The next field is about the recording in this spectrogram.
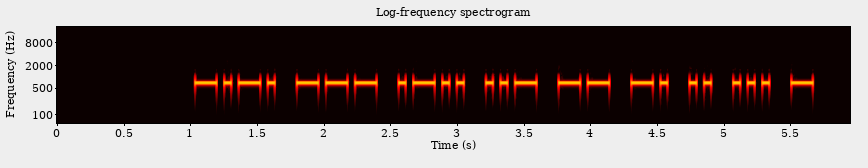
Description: Morse code, heard as a keyed tone, about 22 wpm, 700 Hz. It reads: COLUMNIST
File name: 9 Letter Words - First 3 Letters Given - 22wpm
